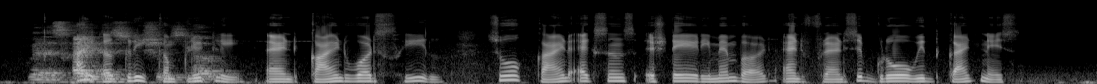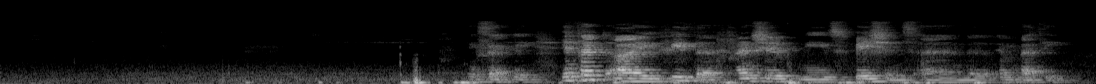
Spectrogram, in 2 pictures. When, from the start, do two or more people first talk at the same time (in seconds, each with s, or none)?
0.8 s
